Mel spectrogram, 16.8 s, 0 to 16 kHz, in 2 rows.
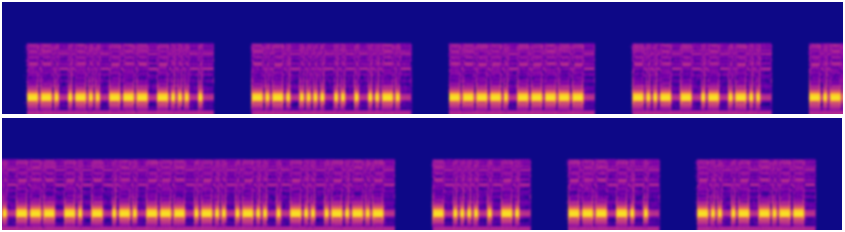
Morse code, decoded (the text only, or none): GLOBE CHIEF 90 XTAL CONTROLLED. THEN ONE DAY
